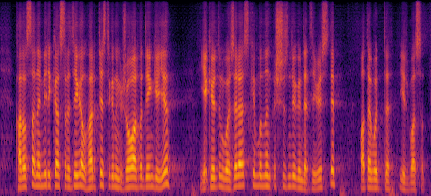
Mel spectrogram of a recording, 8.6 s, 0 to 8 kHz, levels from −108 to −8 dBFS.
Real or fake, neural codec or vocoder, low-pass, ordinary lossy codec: fake; codec, 16 kHz, 0.3 kbps, FocalCodec; none; none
